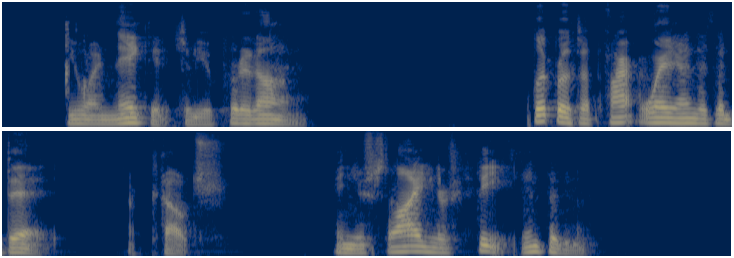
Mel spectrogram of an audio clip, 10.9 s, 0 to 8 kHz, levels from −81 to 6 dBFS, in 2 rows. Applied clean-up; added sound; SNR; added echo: neural mask model DeepFilterNet 3.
